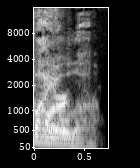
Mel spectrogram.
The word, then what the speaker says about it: Tagovailoa: of the future there, whether it's Tua Tagovailoa or however his last name is pronounced. Tagovailoa. Yes, or whether it's what's his face, Justin Herbert.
